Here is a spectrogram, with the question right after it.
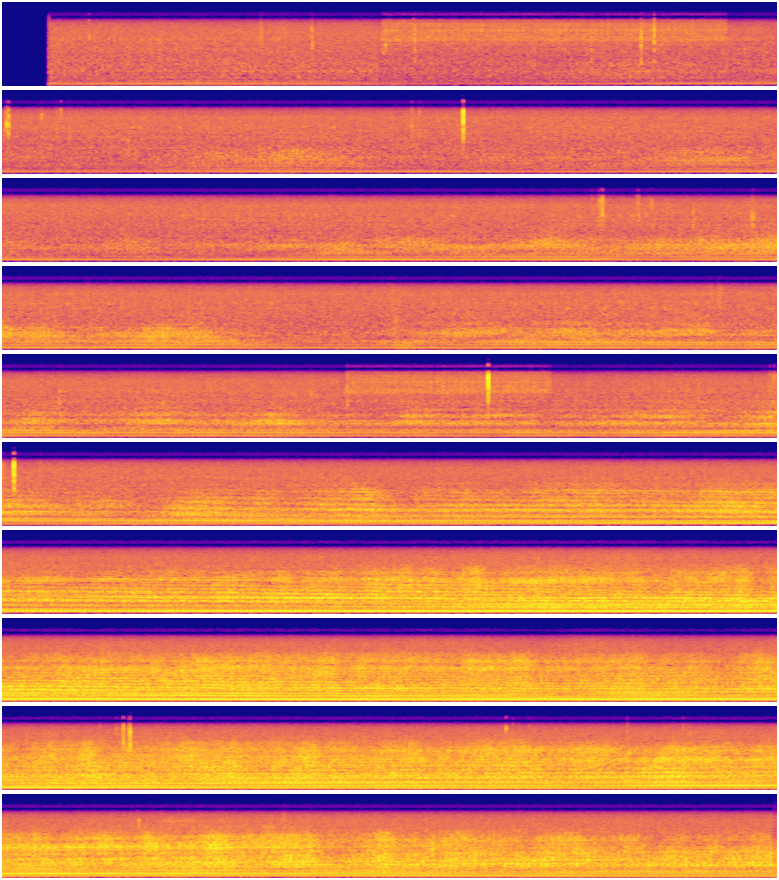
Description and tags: Unedited field recordings of a light aircraft flying overhead in clear and calm conditions, evocative of summer days. Recorded using the video function of my Panasonic Lumix camera and extracted with AoA Audio Extractor.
